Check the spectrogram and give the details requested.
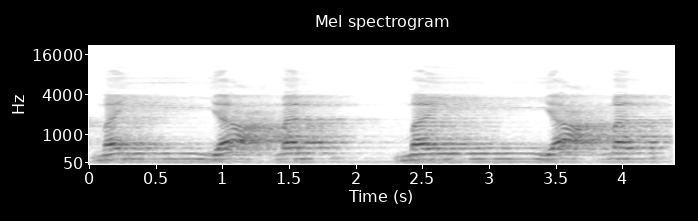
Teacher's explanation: Bunyi daripada nun sukunnya tidak terdengar dengan jelas tapi dimasukkan ke dalam huruf setelah nun sukunnya itu huruf ya. Menjadi may ya'mal. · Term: idgham bigunnah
